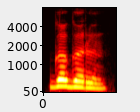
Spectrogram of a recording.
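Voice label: "гӧгӧрын", Komi, female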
